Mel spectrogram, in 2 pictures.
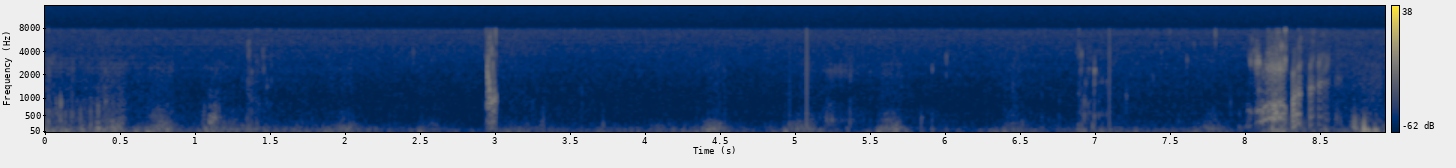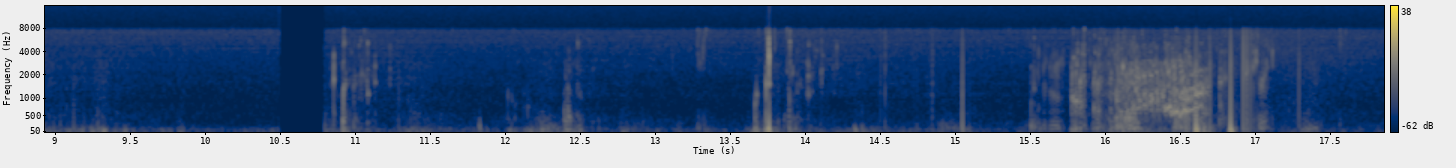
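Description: Low, irregular gurgles and rumbles with a few sharper pops, swelling louder at times; ordinary stomach growling from hunger.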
